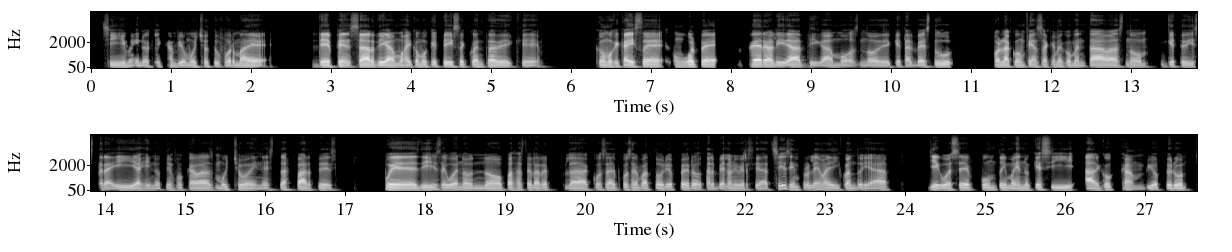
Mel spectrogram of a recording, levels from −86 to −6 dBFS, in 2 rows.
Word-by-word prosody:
Sí, 100 -1 -2
imagino 95 0 -2
que 95 -2 -8
cambió 95 0 -3
mucho 105 0 -2
tu 95 -2 -5
forma 100 +2 +1
de 90 -3 +3 0.6
de 105 -2 +5
pensar, 100 +3 +6
digamos, 100 0 +4
ahí 95 - +2
como 110 +2 -1
que 105 - -1
te 100 0 -1
diste 100 +3 0
cuenta 110 +1 +1
de 100 -3 +1
que, 95 -3 -4 0.7
como 105 -1 +1
que 110 - 0
caíste 105 +4 +5
un 115 -1 -4
golpe 120 +1 +4 0.4
un 115 - -33
golpe 135 +5 0
de 135 - +10
realidad, 115 -3 +5
digamos, 95 -1 -3
¿no? 95 0 -2
De 95 -1 -3
que - - -3
tal 90 -1 -3
vez 95 +1 0
tú, 110 -1 +1 0.5
por 110 - +1
la 105 -1 +6
confianza 105 +2 -1
que 120 - -9
me 115 -2 -3
comentabas, 105 0 +2
¿no?, 100 -1 -4 0.3
que 110 - -1
te 105 - -4
distraías 100 +2 -2
y 95 - -5
no 95 -1 -7
te 105 +3 -8
enfocabas 105 -1 -2
mucho 105 0 -3
en 90 -1 -5
estas 100 +3 -5
partes, 105 -1 -1 0.6
pues 110 -3 +6
dijiste, 115 +3 -2
bueno, 110 -2 0
no 100 +1 -1
pasaste 110 +1 -3
la 115 - 0
re 115 -1 -3 0.2
la 105 -1 0
cosa 100 +2 -6
del 110 - -1
conservatorio, 110 0 -3
pero 100 -4 -2
tal 95 +1 -5
vez 95 +1 -3
la 105 - -2
universidad 100 -2 -4
sí, 180 - -1
sin 125 -10 -4
problema. 105 +4 -2
Y 100 - -4
cuando 100 0 -3
ya 110 +1 -1 0.5
llegó 105 -2 +2
ese 115 +2 0
punto, 115 +4 -5
imagino 105 -2 -1
que 110 +1 -1
sí 110 +1 -2
algo 105 +4 +1
cambió, 90 +1 -3
pero 100 -1 0
105 Hz, 180 wpm, -23 LUFS, 100-110 Hz, 0.7 s, de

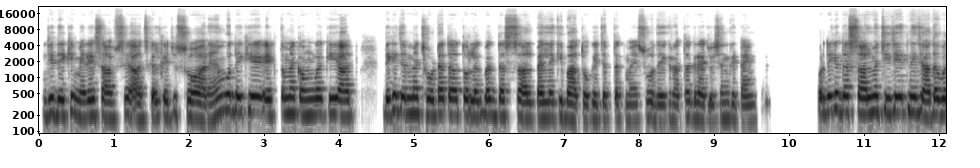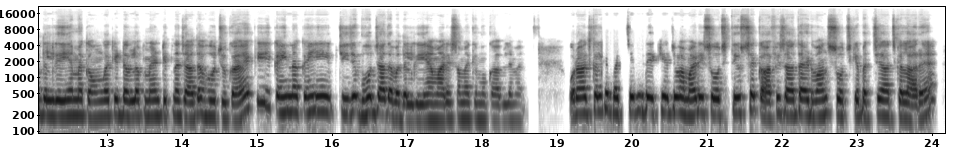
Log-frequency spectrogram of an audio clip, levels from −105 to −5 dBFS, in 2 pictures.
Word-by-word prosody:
जी, 210 +3 +2
देखिए 200 +2 0
मेरे 185 -1 +1
हिसाब 195 -3 0
से 210 - -2
आजकल 165 +2 0
के - - -1
जो - - -6
शो 190 -4 -1
आ 175 -2 +4
रहे 160 +1 -3
हैं, 195 - -2
वो 245 +3 +1
देखिए 230 -1 +2
एक 195 - -3
तो - - -2
मैं 215 0 +1
कहूँगा 200 0 0
कि 210 +1 0
आप 185 -1 +1 0.4
देखिए, 400 -11 +2
जब 220 -2 +1
मैं 215 0 +1
छोटा 205 -1 0
था 200 -1 +4
तो 200 - +2
लगभग 195 +1 0
10 190 0 -1
साल 175 -3 +1
पहले 175 0 +1
की 180 - -4
बात 165 -2 -1
हो 155 - +1
गई 165 +1 -4
जब - - -3
तक 160 - -3
मैं 160 0 -8
शो 175 +3 -5
देख 155 -1 -3
रहा 160 -2 -5
था - - 0
ग्रेजुएशन 170 -1 -3
के 165 - -6
टाइम। 155 0 -6 0.9
और - - +1
देखिए 230 +4 +2
10 230 -1 +1
साल 210 -1 +4
में 230 - +4
चीज़ें 225 -1 0
इतनी 225 0 +1
ज़्यादा 200 -2 +2
बदल 200 -1 +2
गई 190 0 +3
हैं 195 - +2
मैं 195 0 +1
कहूँगा 185 0 -1
कि 195 +1 -1
डेवलपमेंट 190 0 0
इतना 190 +1 -2
ज़्यादा 185 +1 +1
हो 190 -1 -1
चुका 170 -1 0
है - - +2
कि 330 +5 -3
कहीं 225 0 +2
न 230 0 +3
कहीं 230 0 +2
चीज़ें 220 +1 0
बहुत 220 +3 +2
ज़्यादा 205 -2 +2
बदल 165 -3 0
गई 160 0 -2
हैं 165 - -2
हमारे 165 +1 -2
समय 170 0 -5
के 170 - -11
मुकाबले 160 -1 -8
में। 165 0 -17 0.6
और - - +2
आजकल 215 +2 +2
के 255 - +1
बच्चे 210 +1 0
भी 235 - -4
देखिए 220 +1 +3
जो 220 0 +3
हमारी 205 +1 +2
सोच 205 -2 +1
थी 215 - +5
उससे 220 +2 0
काफ़ी 180 +4 +1
ज़्यादा 200 -2 +2
एडवांस 195 +2 0
सोच 190 -1 0
के - - -1
बच्चे 180 +3 -3
आजकल 185 -2 0
आ 155 -2 +2
रहे 175 +5 +1
हैं - - -5
195 Hz, 250 wpm, -23 LUFS, 175-215 Hz, 0.9 s, थी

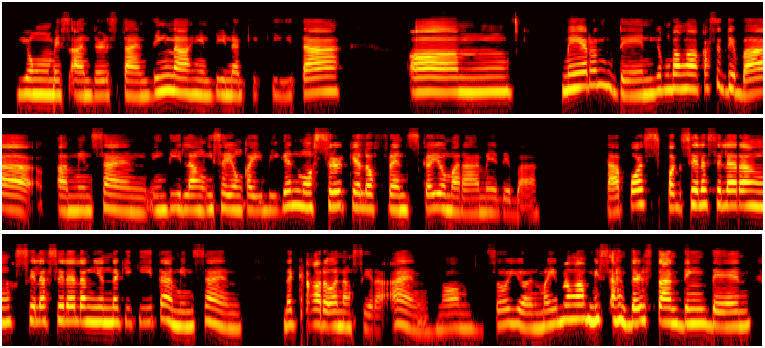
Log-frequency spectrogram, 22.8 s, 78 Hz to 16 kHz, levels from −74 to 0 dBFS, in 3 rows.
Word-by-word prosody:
'Yong 205 0 -3
misunderstanding 195 +2 -3
na 215 -2 +4
hindi 200 0 -6
nagkikita, 200 +4 0 0.7
um, 225 0 +5 1.0
mayro'n 290 +2 0
din 200 0 -5
'yong 245 +1 -5
mga 260 -1 +3
kasi, 260 - -6
'di 255 -1 -3
ba, 215 +1 +4
ah, 200 -1 -5
minsan 200 -1 -3
hindi 210 +1 -7
lang 205 -1 -1
isa 215 +1 -2
'yong 210 0 -3
kaibigan 205 +4 -3
mo, 240 -2 +1
circle 245 -2 +2
of 220 0 -1
friends 210 -1 -1
kayo 220 0 0
marami, 185 -1 -4
'di 170 -1 -11
ba. 85 - -11 0.7
Tapos 255 +9 0
'pag 235 -1 +2
sila-sila 265 -1 +4
lang 250 -1 +4
sila-sila 260 0 +1
lang 255 0 +3
'yong 245 0 0
nakikita 250 +2 -2
minsan 205 -2 -3 0.4
nagkakaroon 215 -1 +1
ng 195 -1 -5
siraan, 185 +2 -4
'no. 185 +1 -7 0.2
So 220 +2 -7
'yon, 195 -5 -5
may 210 +3 -3
mga 280 +1 +4
misunderstanding 245 -3 +3
din. 205 0 -1
220 Hz, 125 wpm, -23 LUFS, 200-245 Hz, 1.0 s, um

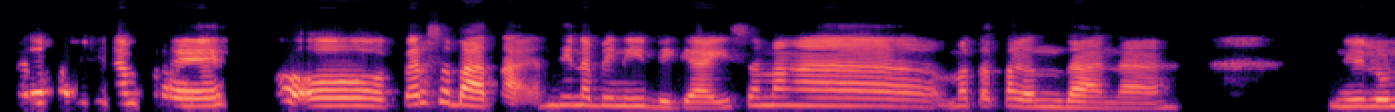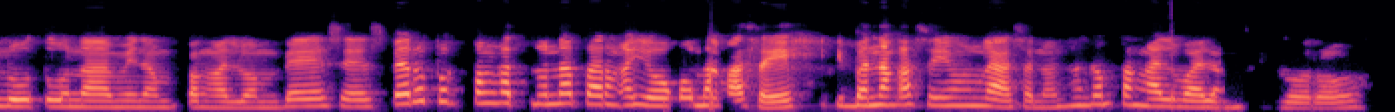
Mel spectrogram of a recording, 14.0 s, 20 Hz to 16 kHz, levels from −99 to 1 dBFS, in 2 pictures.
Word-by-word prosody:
Pero 320 +2 +1
kasi 345 0 -5
siyempre 310 -6 +1 0.5
oo 250 -3 +4
pero 290 +6 +1
sa 360 - -5
bata 265 -9 +4 0.2
hindi 265 +1 -6
na 270 - 0
binibigay 205 -7 -2
sa 260 +2 -8
mga 260 -1 0 0.7
matatanda 215 -5 -2
na. 175 -1 -6 0.9
Niluluto 225 -1 0
namin 205 -1 0
ng 200 - -11
pangalawang 190 -1 -4
beses 225 -1 -2
pero 310 - +4
'pag 385 -3 -5
pangatlo 335 0 +1 0.2
na 320 - +6
parang 295 -3 +1
ayoko 255 -1 0
na 255 - +3
kasi, 205 -1 +4 0.2
iba 260 0 +1
na 275 - +8
kasi 270 -2 -1
yung 255 -1 -4
lasa 205 -2 +3
nun, 195 +4 -10
hanggang 290 +4 -5
pangalawa 235 -5 0 0.2
lang 195 - -6 0.2
siguro. 180 +1 -7
245 Hz, 160 wpm, -24 LUFS, 205-270 Hz, 0.9 s, na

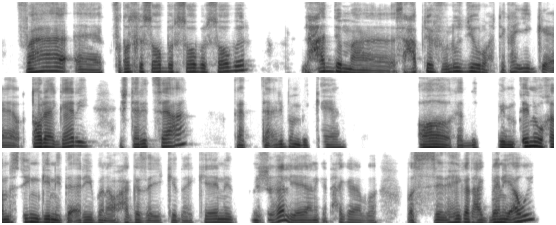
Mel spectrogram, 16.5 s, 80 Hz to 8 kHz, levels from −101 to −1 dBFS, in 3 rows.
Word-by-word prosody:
فَ 130 - -2
آآ 135 -9 +1
فضلت 135 +2 -1
صابر 140 0 +1
صابر 145 0 +1
صابر 175 - +1 0.5
لحد 155 +1 +1
ما 100 - 0
سحبت 140 +2 -4
الفلوس 140 +3 +2
دي 150 +1 +1
ورُحت 140 -4 -2
جاي 140 0 -1
ك 100 -7 -4
طالع 145 0 +7
جري 160 +6 +1 0.3
اشتريت 130 +3 0
ساعة 160 - +2 0.5
كانت 105 -2 -3
تقريبًا 125 +4 -2
بكام 110 0 -3 0.7
آه 120 -1 +5
كانت 100 0 -5 0.2
ب250 130 +1 +4
جنيه 120 -4 +3
تقريبًا 100 -1 -3
أو 90 - -4
حاجة 110 +1 -6
زي 95 -3 -5
كده 90 -2 -8
كانت 125 +4 -2
مش 100 -2 -6
غالية 105 -1 +1
يعني 105 0 -2
كانت - - -14
حاجة 115 -4 -7
ب 95 0 -10 0.3
بس - - -5
هي 110 +3 +1
كانت 130 -3 0
عاجباني 115 +3 +2
أوي. 200 +11 +3
120 Hz, 150 wpm, -23 LUFS, 105-145 Hz, 0.7 s, طالع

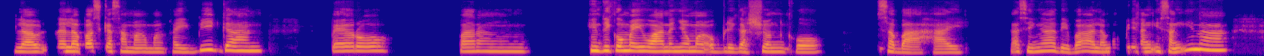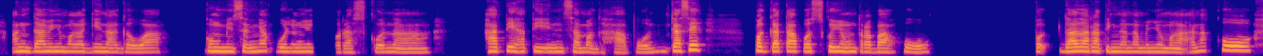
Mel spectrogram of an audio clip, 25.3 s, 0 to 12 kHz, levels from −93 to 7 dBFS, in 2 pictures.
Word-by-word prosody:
la 195 -1 +2 0.2
lalabas 210 +1 +2
kasama 200 -3 -2
ang 185 - -6
mga 180 - -10
kaibigan 235 +6 +1 0.8
pero 225 +1 -1 0.7
parang 205 -1 -3 0.6
hindi 240 -1 +5
ko 240 - +5
maiwanan 215 -2 +3
yung 215 0 0
mga - - -2
obligasyon 195 0 -3
ko 175 +1 -2 0.6
sa 200 - -1
bahay 160 0 -3 0.4
kasi 200 0 -3
nga, 225 0 0
'di 190 -3 -3
ba, 195 +4 -1
alam 185 -1 -2
mo, 200 - -21
bilang 205 -2 -5
isang 195 -3 -1
ina, 285 -3 +5 0.5
ang 205 0 +2
daming 210 0 +2
mga 205 -1 -1
ginagawa. 185 -1 -2 0.5
Kung 210 -1 +4
minsan 205 0 0
nga 220 - 0
kulang 200 -1 -2
yung 200 - -6 0.2
oras 175 -1 -5
ko 185 -1 -1
na 175 -1 -3 0.6
hati-hatiin 205 -2 +1
sa 190 -1 0
maghapon 175 +2 -4
kasi 250 +5 +7 0.5
pagkatapos 215 -2 +4
ko 225 - +3
yung 205 -1 +2
trabaho, 185 -1 0 1.0
pa - - -1
darating 210 0 +4
na 195 - -1
naman 190 -1 -2
'yong 190 -1 -1
mga 185 +1 -2
anak 230 +4 -3
ko, 250 -3 +7
205 Hz, 130 wpm, -24 LUFS, 185-215 Hz, 1.0 s, kasi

